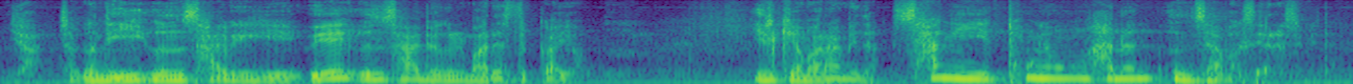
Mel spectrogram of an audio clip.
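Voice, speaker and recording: A middle-aged man preaching a lively sermon-lecture in a church, animated and jumping between quiet asides and loud acted-out outbursts. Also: on the high side, gravelly, husky. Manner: animated, acts out market sellers with sudden loud outbursts. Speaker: pastor and Bible lecturer.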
